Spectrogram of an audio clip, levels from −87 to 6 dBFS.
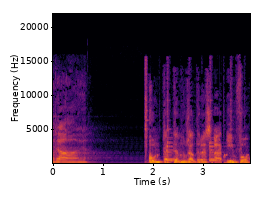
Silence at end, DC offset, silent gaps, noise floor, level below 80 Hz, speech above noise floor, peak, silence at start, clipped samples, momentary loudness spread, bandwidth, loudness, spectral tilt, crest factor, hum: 0 s; under 0.1%; none; -61 dBFS; -48 dBFS; 38 dB; -6 dBFS; 0 s; under 0.1%; 12 LU; 16.5 kHz; -23 LUFS; -5.5 dB/octave; 18 dB; 50 Hz at -45 dBFS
